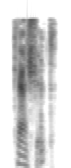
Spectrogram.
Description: Complete with pronunciation of the translation of cachets.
